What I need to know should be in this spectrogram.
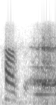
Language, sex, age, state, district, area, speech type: Kannada, female, 30-45, Karnataka, Koppal, rural, conversation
